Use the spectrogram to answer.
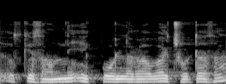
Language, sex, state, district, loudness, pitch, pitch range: Hindi, male, Bihar, Samastipur, -12 LUFS, 130 Hz, 125-140 Hz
